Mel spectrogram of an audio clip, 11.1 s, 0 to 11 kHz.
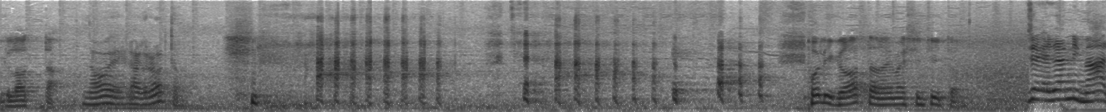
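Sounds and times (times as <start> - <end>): elderly woman laughing: 2.3 - 8.1.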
